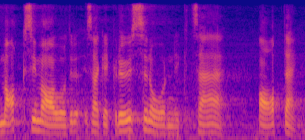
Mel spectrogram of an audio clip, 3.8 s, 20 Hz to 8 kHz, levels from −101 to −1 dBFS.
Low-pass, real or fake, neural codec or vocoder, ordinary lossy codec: 7.2 kHz; real; none; AAC, 48 kbps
